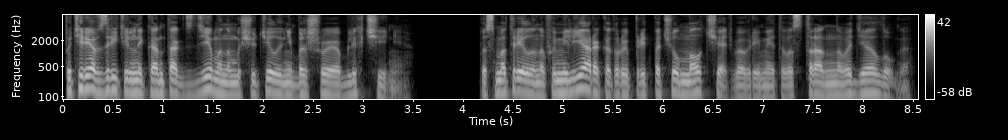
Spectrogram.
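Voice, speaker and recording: Man, audiobook narration, low voice, dry close sound, measured. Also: darkish tone, clear, resonant tone, no room sound.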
